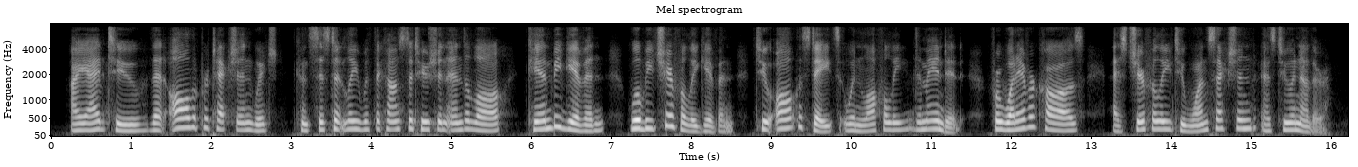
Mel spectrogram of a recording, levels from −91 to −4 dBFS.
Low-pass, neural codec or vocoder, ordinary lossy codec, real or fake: 7.2 kHz; codec, 16 kHz in and 24 kHz out, 0.9 kbps, LongCat-Audio-Codec, four codebook decoder; AAC, 48 kbps; fake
